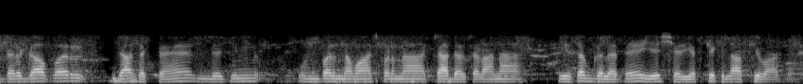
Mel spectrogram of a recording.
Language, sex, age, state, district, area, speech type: Urdu, male, 30-45, Uttar Pradesh, Muzaffarnagar, urban, conversation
